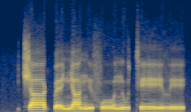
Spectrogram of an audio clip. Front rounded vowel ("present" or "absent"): absent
